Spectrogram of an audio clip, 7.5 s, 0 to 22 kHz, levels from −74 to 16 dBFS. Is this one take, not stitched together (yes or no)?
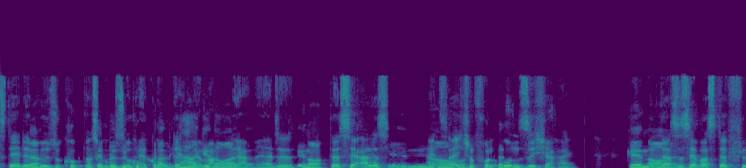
yes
